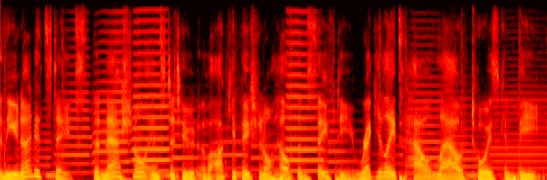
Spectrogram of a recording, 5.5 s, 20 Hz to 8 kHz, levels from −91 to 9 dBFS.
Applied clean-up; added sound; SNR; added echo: none; Trumpet; 11 dB; none.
